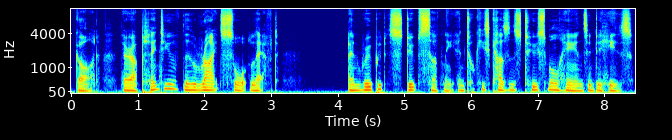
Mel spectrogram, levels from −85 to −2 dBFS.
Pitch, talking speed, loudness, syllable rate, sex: 110 Hz, 165 wpm, -22 LUFS, 4.7 syllables/s, male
